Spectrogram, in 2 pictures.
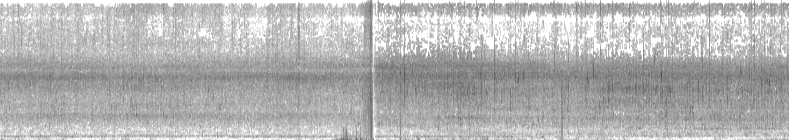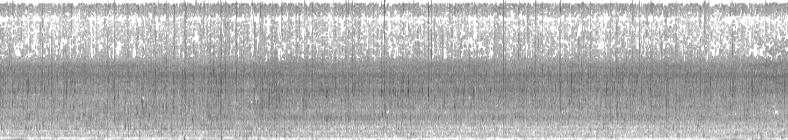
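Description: Steady trickling and splashing of water running from a pipe into a pond. About a quarter of the way in there is a short, loud low rumble.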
